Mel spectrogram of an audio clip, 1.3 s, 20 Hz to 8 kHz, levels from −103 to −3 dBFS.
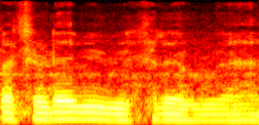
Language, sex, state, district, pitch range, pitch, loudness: Hindi, male, Uttar Pradesh, Ghazipur, 100-115 Hz, 105 Hz, -15 LUFS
